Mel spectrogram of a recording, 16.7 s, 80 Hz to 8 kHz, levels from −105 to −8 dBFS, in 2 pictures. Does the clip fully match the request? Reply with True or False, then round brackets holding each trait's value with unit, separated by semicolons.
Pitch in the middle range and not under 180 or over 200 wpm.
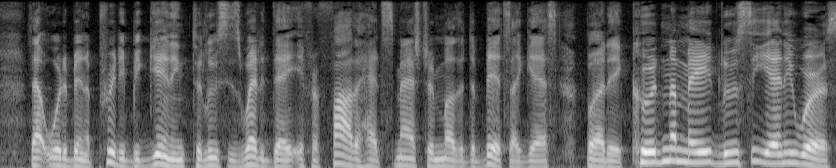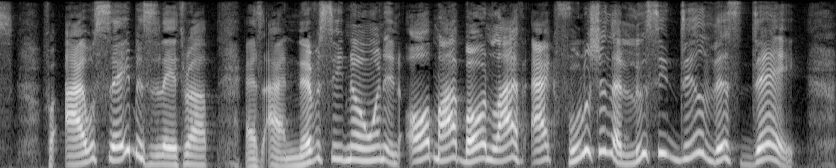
True (160 Hz; 195 wpm)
